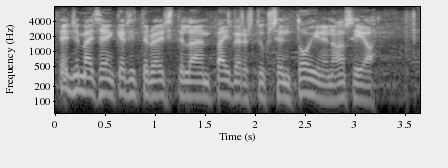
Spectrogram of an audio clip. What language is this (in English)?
Finnish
